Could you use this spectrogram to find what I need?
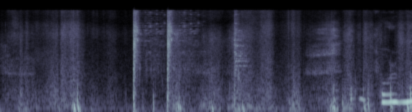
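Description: Glass blocks clink softly as they are placed.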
